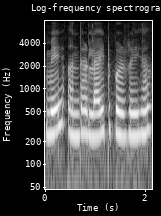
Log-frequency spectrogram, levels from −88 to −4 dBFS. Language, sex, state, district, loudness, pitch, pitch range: Hindi, female, Bihar, Patna, -13 LUFS, 250 Hz, 240-265 Hz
